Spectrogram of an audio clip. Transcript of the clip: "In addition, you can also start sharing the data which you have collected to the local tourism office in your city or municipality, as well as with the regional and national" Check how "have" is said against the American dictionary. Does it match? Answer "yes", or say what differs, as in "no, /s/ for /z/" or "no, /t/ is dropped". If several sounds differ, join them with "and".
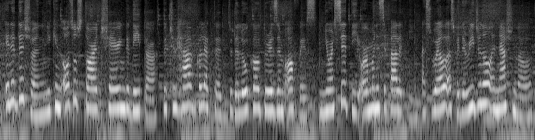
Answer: yes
